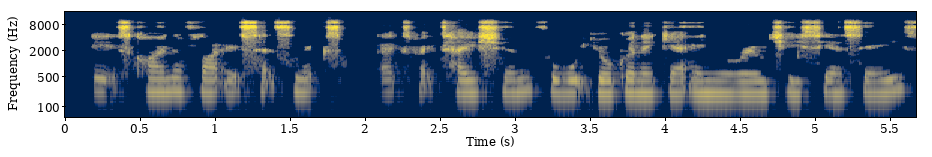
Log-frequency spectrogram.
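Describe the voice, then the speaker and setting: In an English accent, a woman speaks at a moderate pace in a fairly high, somewhat breathy voice with monotone, flat intonation. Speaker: content creator. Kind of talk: casual vlog talk. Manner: casual, many fillers.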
